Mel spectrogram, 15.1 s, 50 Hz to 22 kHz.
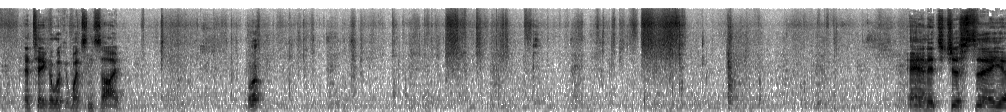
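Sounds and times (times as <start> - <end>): paper swishes: 4.2 - 10.4
paper and card rustling: 8.8 - 10.4.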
